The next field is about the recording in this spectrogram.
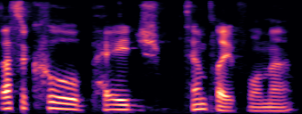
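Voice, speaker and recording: A man's voice: mid-range voice, animated, measured pace. A man chatting casually and crudely about his comic pages, laid-back and joking. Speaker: comic artist co-host. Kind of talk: casual chat.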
